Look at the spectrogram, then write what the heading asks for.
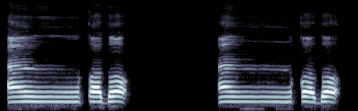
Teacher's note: Siempre dos tiempos de nasalización.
